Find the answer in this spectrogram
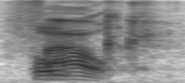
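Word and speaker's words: Fouke: It's F-O-U-K-E. Fook. – Falk. – The Falk. Stop coming in here with proper pronunciation.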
